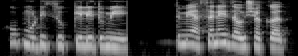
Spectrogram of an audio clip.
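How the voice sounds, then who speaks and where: A woman's voice: mid-range voice, fairly quick, close to an everyday voice. Principled young woman, firm and direct, voiced by a woman.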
